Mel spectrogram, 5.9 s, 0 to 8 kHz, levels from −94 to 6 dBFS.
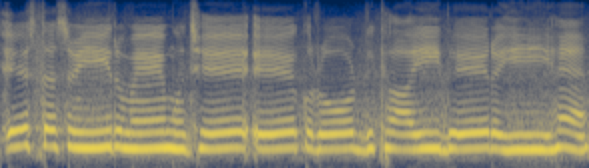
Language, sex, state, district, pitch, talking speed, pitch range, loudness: Hindi, female, Madhya Pradesh, Katni, 245 Hz, 100 wpm, 235-255 Hz, -9 LUFS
